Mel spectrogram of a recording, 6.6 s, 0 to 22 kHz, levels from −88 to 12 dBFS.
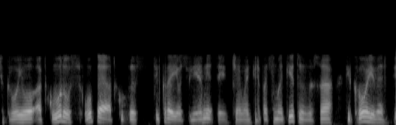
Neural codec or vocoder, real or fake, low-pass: codec, 16 kHz, 1 kbps, X-Codec, HuBERT features, trained on balanced general audio; fake; 3.6 kHz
